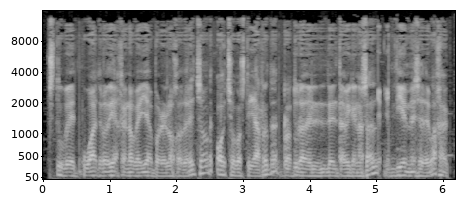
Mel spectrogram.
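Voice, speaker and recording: A man giving an anonymous account, his voice disguised by a distortion effect with a glitchy pitch-shift, in emphatic, tense short bursts. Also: a little fast, a little mellow, husky, faint music behind. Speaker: anonymous interviewee. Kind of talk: recounting an assault in a news clip. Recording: distorted TV clip replayed on radio, distant.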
